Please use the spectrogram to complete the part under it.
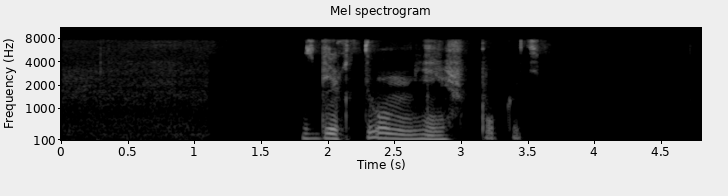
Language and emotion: Russian, neutral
